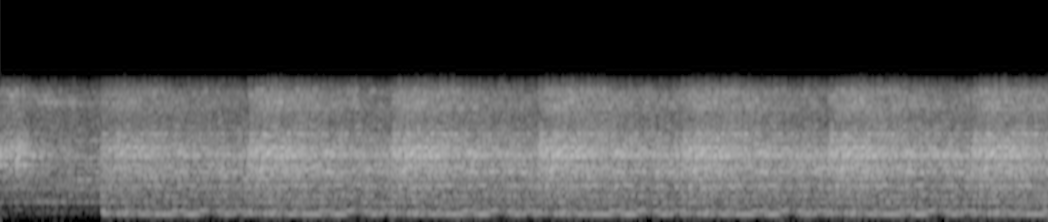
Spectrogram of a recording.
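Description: Music plays through a small television speaker.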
